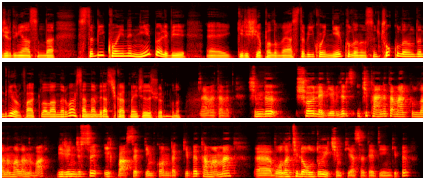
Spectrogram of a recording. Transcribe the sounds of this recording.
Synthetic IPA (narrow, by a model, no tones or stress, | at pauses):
d͡ʒiɾd̪ynjaːsɯnd̪ast̪ʰabilʲkʰo̞jinɯnnːijɛbø̞jlʲɛbiɛːɟiɾiʃjapʰalˠɯmve̞jaːst̪ʰabilʲkʰo̞jinːijɛkʰulˠːanɯlˠsɯnt͡ʃʰo̞kʰːulˠːanɯlˠɯːnɯbilʲjo̞ɾumfaɾklˠɯalˠanlˠaɾɯvaɾsænd̪ænbiɾaz̥t͡ʃʰɯ̥kʰaɾt̪̚majat͡ʃʰalˠɯʃɯjo̞ɾumbunʊ | evɛt̪ʰevɛt̪ | ʃimd̪ɪ | ʃø̞jlʲɛd̪ije̞bilʲiɾizicʰit̪ʰaːnɛt̪ʰemælʲkʰulˠːanɯmalˠanɯvaɾ̥biɾind͡ʒisɪilʲc̚baxsɛt̪ʰːiːmkʰo̞nud̪akɟibɪt̪ʰamaːmænɛːvo̞lˠat̪ʰilʲo̞lˠd̪uːit͡ʃʰinpʰijasad̪e̞d̪iːmɟibɪ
